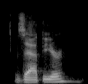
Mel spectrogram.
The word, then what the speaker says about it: Zapier: uh the zapier website zapier see remember it rhymes with happier um and I'm going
